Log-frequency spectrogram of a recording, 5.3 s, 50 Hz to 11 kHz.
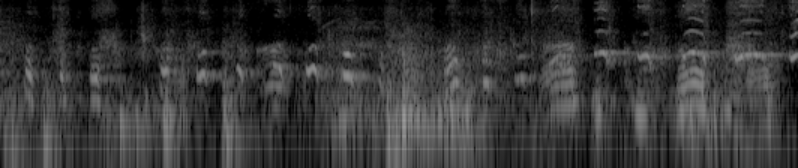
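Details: Rhodesian Ridgeback puppies of a C litter born 8 June 2019 at a kennel, a chorus of overlapping high, thin whimpers and squeaks with rising and falling tones, many pups calling at once, fairly quiet.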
